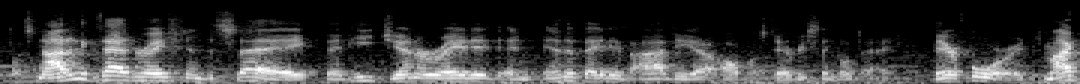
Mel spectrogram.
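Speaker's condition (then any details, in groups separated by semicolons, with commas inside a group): No condition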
